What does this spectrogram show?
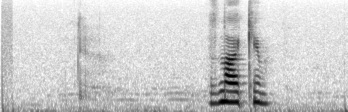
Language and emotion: Russian, neutral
